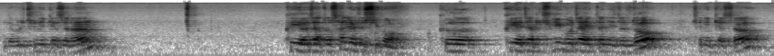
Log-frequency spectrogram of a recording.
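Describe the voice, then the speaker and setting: A man pastor giving an animated children's sermon, coaxing the kids with questions. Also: on the high side, normal speed, pauses often. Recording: echoey church from far off.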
